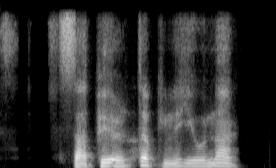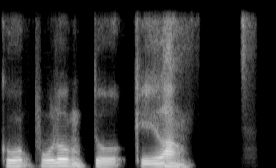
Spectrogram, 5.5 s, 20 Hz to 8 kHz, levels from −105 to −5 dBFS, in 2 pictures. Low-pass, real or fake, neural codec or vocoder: 7.2 kHz; fake; codec, 16 kHz in and 24 kHz out, 0.9 kbps, LongCat-Audio-Codec, four codebook decoder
